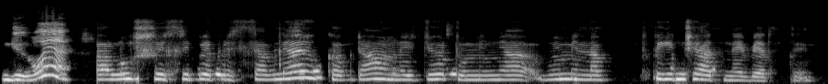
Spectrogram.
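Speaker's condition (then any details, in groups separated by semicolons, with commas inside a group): Cerebral palsy, spastic diplegia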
